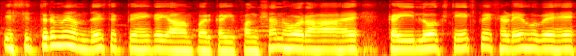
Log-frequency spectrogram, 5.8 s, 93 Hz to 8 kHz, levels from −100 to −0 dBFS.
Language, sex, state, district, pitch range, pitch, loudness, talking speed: Hindi, male, Maharashtra, Solapur, 160-180 Hz, 170 Hz, -16 LUFS, 240 wpm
